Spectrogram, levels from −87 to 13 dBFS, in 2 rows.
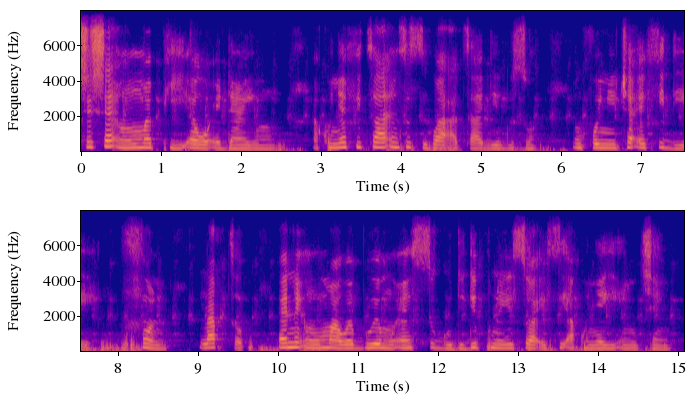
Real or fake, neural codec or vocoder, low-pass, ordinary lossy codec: real; none; 7.2 kHz; Opus, 24 kbps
